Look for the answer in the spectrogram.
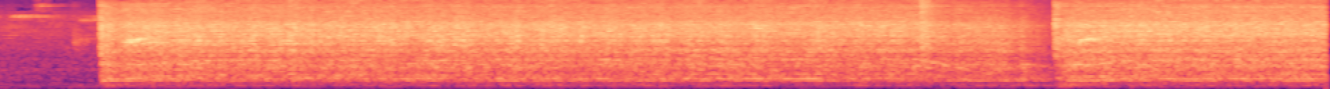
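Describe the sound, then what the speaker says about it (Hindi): A kitchen mixer grinder whirs loudly, grinding garlic, onion and green chilli, its motor kicking in abruptly, running steadily, dipping briefly, then restarting at full strength. "अब मैं इनको यहाँ पे पीस रही हूँ।"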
